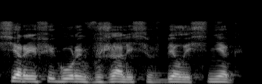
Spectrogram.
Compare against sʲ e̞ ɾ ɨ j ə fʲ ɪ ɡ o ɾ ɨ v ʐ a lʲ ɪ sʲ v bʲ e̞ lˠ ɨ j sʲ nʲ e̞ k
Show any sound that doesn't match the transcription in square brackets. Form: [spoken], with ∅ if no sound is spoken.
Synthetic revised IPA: sʲ e̞ ɾ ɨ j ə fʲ ɪ ɡ [u] ɾ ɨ v ʐ a lʲ ɪ sʲ v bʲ e̞ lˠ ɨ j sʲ nʲ e̞ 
